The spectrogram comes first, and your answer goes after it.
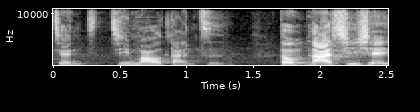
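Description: A woman's fairly high, bright, sharp voice with lively intonation and a Taiwanese accent. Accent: Taiwanese-accented Mandarin. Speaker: craftsman's daughter. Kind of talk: interview.

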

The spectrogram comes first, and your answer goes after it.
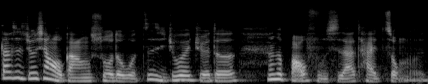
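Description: A woman with a fairly low pitch talks at a fairly quick pace, her voice making very wide pitch swings. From Malaysia. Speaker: editor. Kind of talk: casual chat. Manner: halting.

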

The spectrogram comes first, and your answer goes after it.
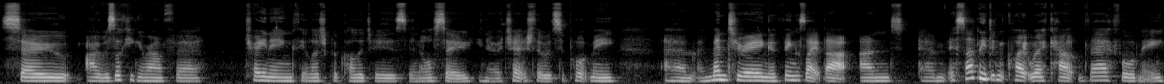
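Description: A woman with a northern English accent speaks at a moderate pace and a fairly low pitch, her intonation fairly even, in a very clean recording with a silent background. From northwest England. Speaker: theology student. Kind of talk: interview, casual chat.

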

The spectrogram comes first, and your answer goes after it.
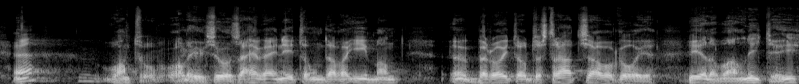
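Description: A man's very deep, low voice at a very slow pace, with fairly even intonation, very even loudness, and long, frequent pauses. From West Flanders, Belgium. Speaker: former foster parent. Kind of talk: interview testimony.

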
